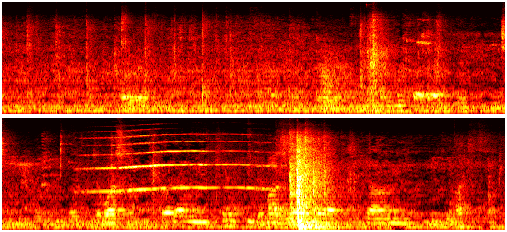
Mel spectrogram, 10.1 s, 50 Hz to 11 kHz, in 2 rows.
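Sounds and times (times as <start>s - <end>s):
people talking: 2.5s - 9.9s.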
